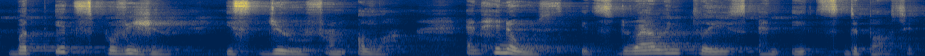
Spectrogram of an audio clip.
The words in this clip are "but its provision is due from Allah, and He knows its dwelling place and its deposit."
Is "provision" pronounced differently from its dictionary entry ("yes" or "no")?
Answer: no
